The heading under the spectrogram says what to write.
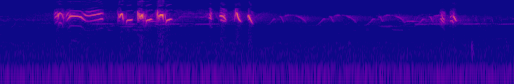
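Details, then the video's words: Wild American goldfinch in song outdoors, opening with bright slurred whistles and quick high notes, then trailing off into softer, spaced, wavering notes that fade out. "PITASSILGO AMERICANO CANTANDO MUITO NA NATUREZA - CANTO DO PINTASSILGO AMERICANO"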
